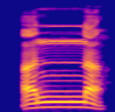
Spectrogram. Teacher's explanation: ان نون مشدد ہے اس لیے یہاں غنہ ہوگا، ان، اتنی دیر تک آواز کو، غننے کی آواز کو ناک میں رکھنا ہے۔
